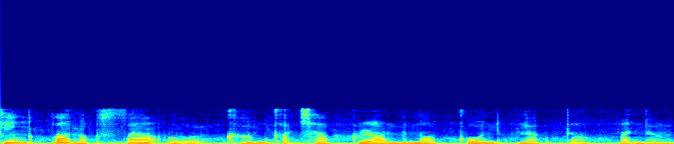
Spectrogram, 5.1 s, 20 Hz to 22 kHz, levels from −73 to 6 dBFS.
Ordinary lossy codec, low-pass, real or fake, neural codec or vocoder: none; 5.4 kHz; fake; codec, 16 kHz, 1 kbps, FunCodec, trained on Chinese and English, 50 frames a second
